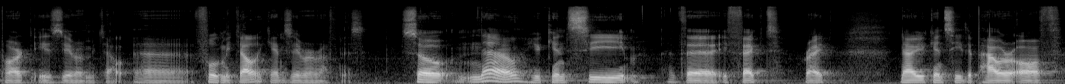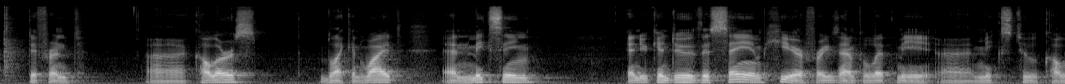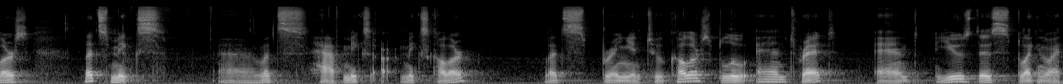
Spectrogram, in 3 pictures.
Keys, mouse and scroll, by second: 3.7 click, 5.2 drag, 5.4 click, 7.0-8.5 middle drag, 8.4 click, 9.3-9.8 drag, 11.3 Delete, 12.1 drag, 13.1 click, 14.0 click, 14.9-16.0 middle drag, 16.7 middle click, 17.9 click, 18.5 middle click, 19.3 click, 19.8 middle click, 20.5 middle click, 21.4 click, 22.4 shift+a, 28.1 click, 29.9-30.2 drag, 31.3-31.9 drag.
